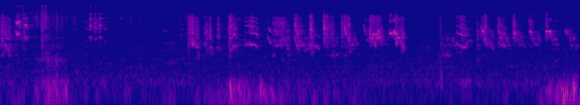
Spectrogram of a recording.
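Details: Pet budgerigar breeding pair giving harsh squawky chirps and rapid chattering notes in clustered bursts, with short pauses between runs and a few low thuds.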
